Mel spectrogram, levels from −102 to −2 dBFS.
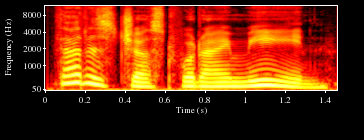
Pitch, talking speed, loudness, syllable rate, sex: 185 Hz, 245 wpm, -15 LUFS, 4.6 syllables/s, female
